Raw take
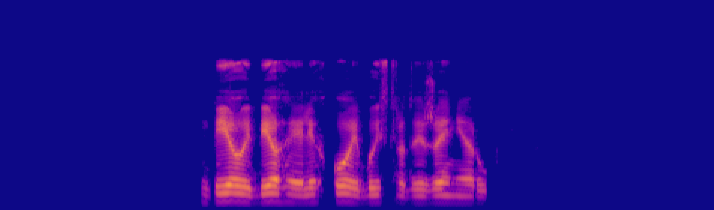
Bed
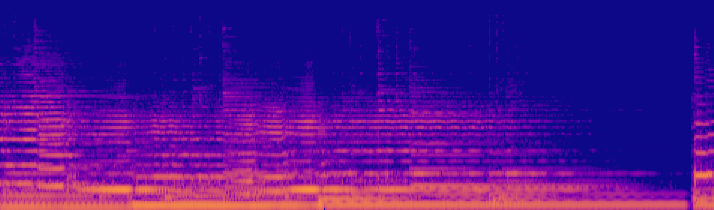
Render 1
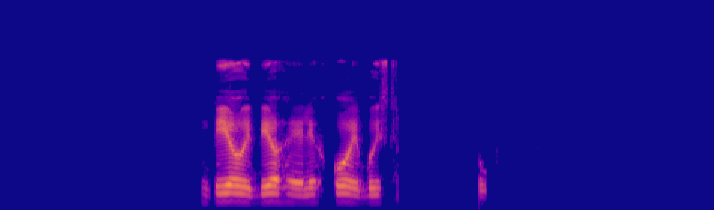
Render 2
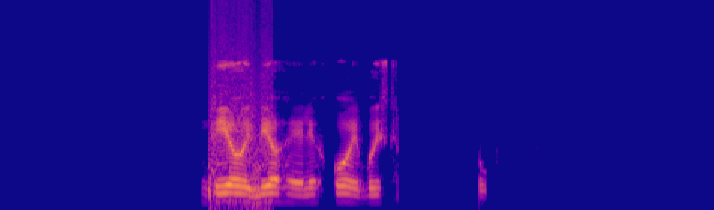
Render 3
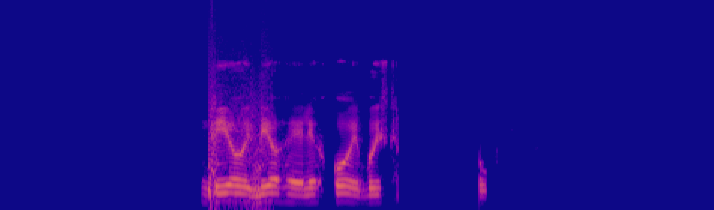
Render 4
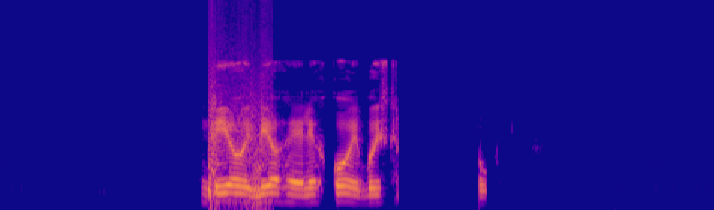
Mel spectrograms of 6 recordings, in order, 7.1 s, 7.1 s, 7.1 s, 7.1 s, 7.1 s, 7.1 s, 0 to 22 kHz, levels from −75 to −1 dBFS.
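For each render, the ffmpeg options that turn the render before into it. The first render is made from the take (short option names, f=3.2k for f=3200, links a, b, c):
-filter_complex "[0:a]asettb=1/sr,asplit=3[a][b][c];[a]atrim=end=2.534[d];[b]atrim=start=2.53:end=3.3,asetpts=PTS-STARTPTS,afade=t=in:d=0.004:c=qsin,afade=t=out:st=0.766:d=0.004:c=qsin,highshelf=f=2.7k:g=-10[e];[c]atrim=start=3.296[f];[d][e]acrossfade=d=0.004:c1=hsin:c2=qsin[g];[g][f]acrossfade=d=0.004:c1=qsin:c2=hsin,asplit=3[h][i][j];[h]atrim=end=3.99,asetpts=PTS-STARTPTS,afade=t=out:st=3.986:d=0.004:c=hsin[k];[i]atrim=start=3.99:end=4.8,asetpts=PTS-STARTPTS,volume=0[l];[j]atrim=start=4.8,asetpts=PTS-STARTPTS,afade=t=in:d=0.004:c=hsin[m];[k][l][m]concat=n=3:v=0:a=1"
-filter_complex "[0:a]asettb=1/sr,asplit=3[a][b][c];[a]atrim=end=2.094[d];[b]atrim=start=2.09:end=2.74,asetpts=PTS-STARTPTS,afade=t=in:d=0.004:c=qsin,afade=t=out:st=0.646:d=0.004:c=qsin,aeval=exprs='val(0)+0.5*0.0562*sgn(val(0))':c=same[e];[c]atrim=start=2.736[f];[d][e]acrossfade=d=0.004:c1=hsin:c2=qsin[g];[g][f]acrossfade=d=0.004:c1=qsin:c2=hsin,asettb=1/sr,asplit=3[h][i][j];[h]atrim=end=3.684[k];[i]atrim=start=3.68:end=4.82,asetpts=PTS-STARTPTS,afade=t=in:d=0.004:c=qsin,afade=t=out:st=1.136:d=0.004:c=qsin,equalizer=f=1.5k:t=o:w=0.77:g=10[l];[j]atrim=start=4.816[m];[k][l]acrossfade=d=0.004:c1=hsin:c2=qsin[n];[n][m]acrossfade=d=0.004:c1=qsin:c2=hsin"
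-filter_complex "[0:a]acrossover=split=380|4000[a][b][c];[a]acompressor=threshold=-36dB:ratio=4[d];[b]acompressor=threshold=-33dB:ratio=4[e];[c]acompressor=threshold=-50dB:ratio=4[f];[d][e][f]amix=inputs=3:normalize=0"
-af "volume=10dB"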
